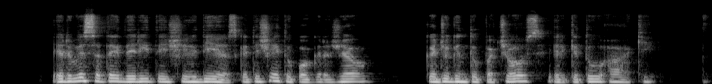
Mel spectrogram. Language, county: Lithuanian, Utena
